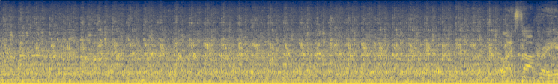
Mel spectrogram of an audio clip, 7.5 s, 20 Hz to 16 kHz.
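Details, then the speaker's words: 1985 Chevy K10 Silverado V8 with a 650 Edelbrock carb and electric choke, exhaust dumping under the cab: after the idle screw is adjusted, a loud, even rumble at a settled idle replaces the earlier howling; idle now normal. "I got that idle adjustment on the pedal set where I think I want it. It sounds a lot better than it did. It's not screaming at me."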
